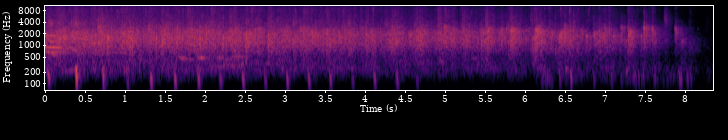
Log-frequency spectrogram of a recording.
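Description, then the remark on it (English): An audience applauds during a presentation of an auditorium project's phase one cost, dense overlapping claps with a few sharper, rhythmic claps standing out, holding loud for several seconds before thinning and fading out at the end. “Can I get a round of applause for...”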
